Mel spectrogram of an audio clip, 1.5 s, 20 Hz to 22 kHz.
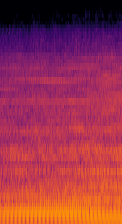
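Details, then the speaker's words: Hayward SP2910 pool pump motor after bushing kit replacement, bearings oiled with Pro Lube: steady, even, quiet electric hum, quieter than before, no rattle or grinding. "Listen to that, humming like a charm."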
